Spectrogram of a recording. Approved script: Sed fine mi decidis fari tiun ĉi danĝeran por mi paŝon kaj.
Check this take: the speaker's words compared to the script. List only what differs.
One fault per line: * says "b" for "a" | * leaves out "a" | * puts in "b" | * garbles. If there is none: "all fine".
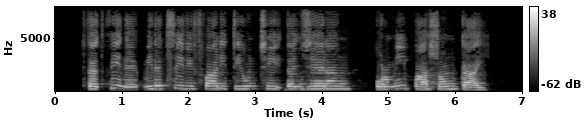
all fine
